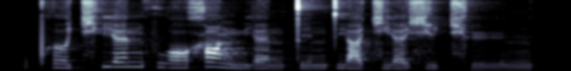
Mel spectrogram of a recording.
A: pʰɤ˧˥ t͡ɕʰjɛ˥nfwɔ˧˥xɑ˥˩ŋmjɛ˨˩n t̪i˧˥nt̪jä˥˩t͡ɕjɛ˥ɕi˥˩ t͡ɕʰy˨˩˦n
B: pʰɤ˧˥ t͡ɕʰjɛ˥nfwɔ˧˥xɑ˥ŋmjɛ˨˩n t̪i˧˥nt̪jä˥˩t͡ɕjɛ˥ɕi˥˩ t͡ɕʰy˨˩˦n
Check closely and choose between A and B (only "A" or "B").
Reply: A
